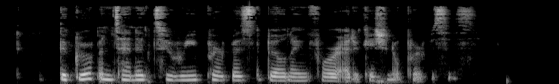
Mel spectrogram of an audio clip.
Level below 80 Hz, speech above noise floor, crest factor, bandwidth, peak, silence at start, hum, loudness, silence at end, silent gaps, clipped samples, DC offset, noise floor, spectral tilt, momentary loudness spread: -62 dBFS; 53 dB; 22 dB; 17 kHz; 0 dBFS; 0.6 s; none; -19 LUFS; 0.85 s; none; under 0.1%; under 0.1%; -74 dBFS; -2.5 dB/octave; 12 LU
